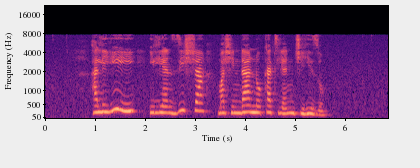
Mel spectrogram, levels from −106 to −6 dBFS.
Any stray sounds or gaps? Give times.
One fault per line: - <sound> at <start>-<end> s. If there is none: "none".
none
